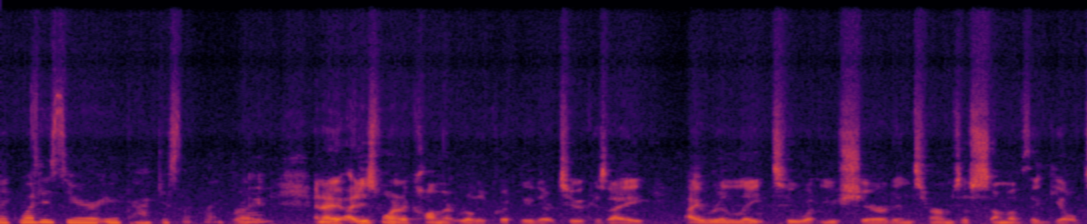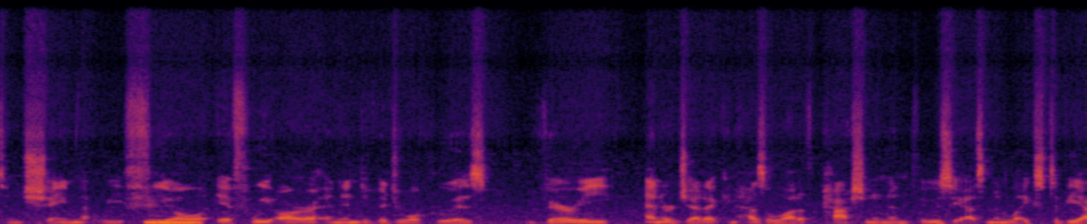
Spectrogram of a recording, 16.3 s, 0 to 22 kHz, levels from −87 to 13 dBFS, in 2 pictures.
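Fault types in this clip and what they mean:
noise suppressor artifacts: Throughout the clip, a frame-by-frame noise reducer estimates the steady background and pulls down each band it judges to be noise, by about 18 dB here. The room noise, which sits about 14 dB below the speech, drops away in the pauses and comes back under the speech whenever the talker is active. The background pumps in step with the speaking rhythm instead of staying constant.
speech cut by the noise suppressor: The suppressor misreads low-level speech as background and attenuates it by about 14 to 19 dB, so soft consonants, word tails and quiet syllables sound swallowed. It happens in stretches from 0.48 to 2.37, 2.83 to 4.57, 5.89 to 9.23, 9.77 to 10.23, 10.56 to 11.46, 12.09 to 12.26 and 12.7 to 16.17 s. Within each stretch only brief fragments are hit, together roughly a few seconds.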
